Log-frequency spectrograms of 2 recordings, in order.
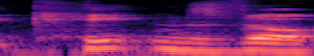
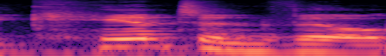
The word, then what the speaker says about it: Catonsville: city name all year first I was calling it the canton ville cartel and then I remembered thinking I was really smart and added the s and made it the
